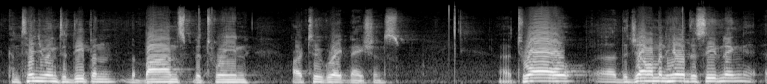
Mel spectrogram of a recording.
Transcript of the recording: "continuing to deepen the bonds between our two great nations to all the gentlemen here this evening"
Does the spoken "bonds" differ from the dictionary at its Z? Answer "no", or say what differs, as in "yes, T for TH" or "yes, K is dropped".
no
